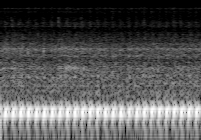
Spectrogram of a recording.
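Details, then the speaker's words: Yamaha Mio J scooter after replacing the V-belt and rear pulley parts, the noise having come from a worn seal and a damaged pulley-housing bushing: even, steady idle at about seven pulses a second with no rattle, squeal or belt slap. "Ini lancar, saudaraku."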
